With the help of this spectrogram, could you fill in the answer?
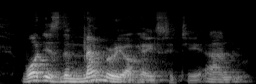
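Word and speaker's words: haecceity: is the memory of hity and thank you for giving the the correct pronunciation I said haxity there must be some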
